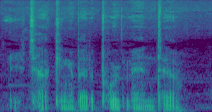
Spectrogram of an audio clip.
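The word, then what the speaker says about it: portmanteau: A poor manto. Is that what you said? No. Did I say it wrong? What is it called? Portmanto.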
